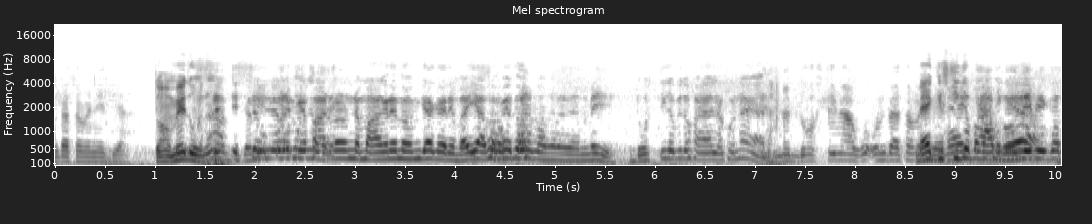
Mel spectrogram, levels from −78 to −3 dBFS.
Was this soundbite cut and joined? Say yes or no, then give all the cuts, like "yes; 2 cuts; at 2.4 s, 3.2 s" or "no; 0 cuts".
no; 0 cuts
